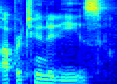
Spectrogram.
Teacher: if the word ends in IES it's just an ease sound so it's the tense e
